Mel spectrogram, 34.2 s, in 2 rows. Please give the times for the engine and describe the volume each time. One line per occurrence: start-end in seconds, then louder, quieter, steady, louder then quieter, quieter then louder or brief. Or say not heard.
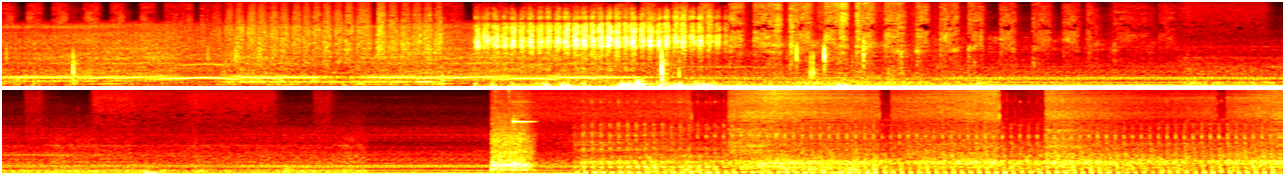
0.0-34.1 quieter then louder.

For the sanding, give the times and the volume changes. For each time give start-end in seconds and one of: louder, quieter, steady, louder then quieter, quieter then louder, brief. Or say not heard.
2.8-9.8 louder.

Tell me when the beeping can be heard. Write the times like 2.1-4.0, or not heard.
23.6-24.2.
